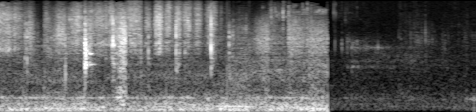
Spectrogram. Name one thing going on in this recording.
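A stiff brush scrubs against metal.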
